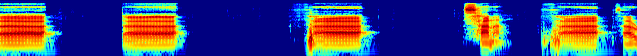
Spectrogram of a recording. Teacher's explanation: আলিফ বা তাছা বলার সময় জিহ্বার আগা উপরের দাঁতের আগার সাথে লাগিয়ে মাঝখান থেকে হালকা একটু বাতাস বের হবে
